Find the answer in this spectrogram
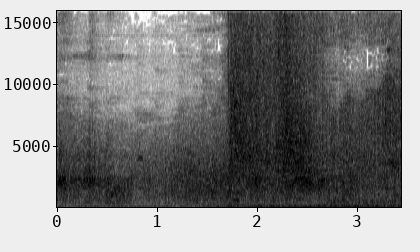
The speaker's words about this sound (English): The helicopter takes off, and you're looking out the back of it, and suddenly there's this nuclear explosion that goes off.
